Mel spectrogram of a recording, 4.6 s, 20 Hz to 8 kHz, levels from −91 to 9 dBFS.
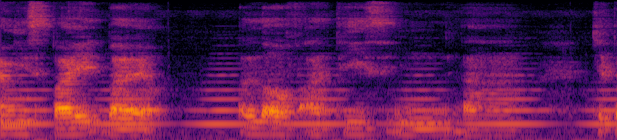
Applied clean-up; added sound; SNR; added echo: none; Organ; 10 dB; reverberation time 0.2 s.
